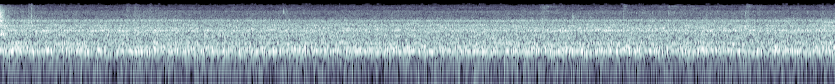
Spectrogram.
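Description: Steady background hiss with a faint hum, unchanging throughout, with no distinct knocks or handling sounds.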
